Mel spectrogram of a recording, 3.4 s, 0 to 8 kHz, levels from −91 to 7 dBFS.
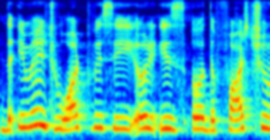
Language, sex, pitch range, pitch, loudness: English, female, 230-265 Hz, 250 Hz, -14 LUFS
